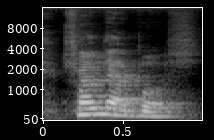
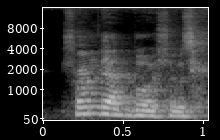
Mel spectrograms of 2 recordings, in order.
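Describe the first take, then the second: First: Slow, chuckling through the words; amused slowed-down echo of the line; laughing repeat. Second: Said in the usual way. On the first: Retold or imitated. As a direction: laugh as you say it again. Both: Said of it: "There's always a first time".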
